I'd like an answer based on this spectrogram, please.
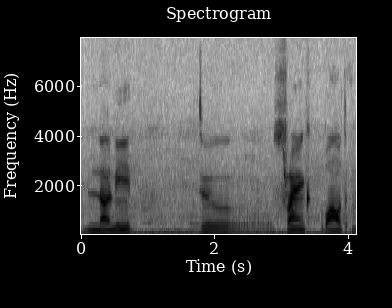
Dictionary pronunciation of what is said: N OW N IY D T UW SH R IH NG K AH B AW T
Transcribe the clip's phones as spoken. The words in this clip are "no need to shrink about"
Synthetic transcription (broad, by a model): N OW N IY D T UW S R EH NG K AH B AW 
